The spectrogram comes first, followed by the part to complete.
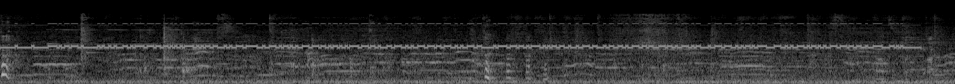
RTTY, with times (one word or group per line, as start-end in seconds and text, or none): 1.0-1.5 FUE
1.6-3.1 RESCATADA
3.3-3.6 DE
3.8-4.3 UNA
4.4-5.1 NAVE
5.3-6.6 ESPACIAL
6.8-8.4 ABANDONADA
8.6-9.1 POR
